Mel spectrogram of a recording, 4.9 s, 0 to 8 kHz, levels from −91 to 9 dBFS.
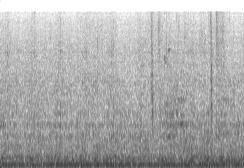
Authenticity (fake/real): fake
